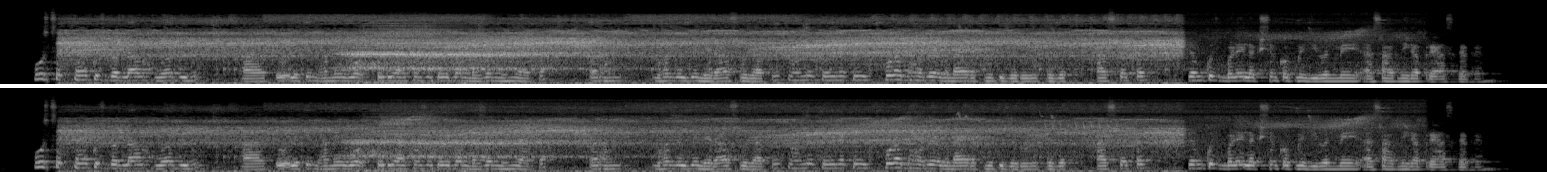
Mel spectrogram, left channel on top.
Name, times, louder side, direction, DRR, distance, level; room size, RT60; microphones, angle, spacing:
voice 1, 0.3-2.0 2.4-5.3 5.9-11.5 11.9-15.0, equal, 5° left, 3 dB, 2.0 m, -32 dB
sound 1, 0.6-11.9, left 5 dB, 30° left, 1.2 m, -28 dB
sound 2, 3.2-6.9, left 6 dB, 90° left, 4.0 m, -29 dB
sound 3, 3.8-14.3, right 4 dB, 40° right, 4.6 m, -42 dB
25.0 x 16.5 x 3.1 m, 0.36 s
head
